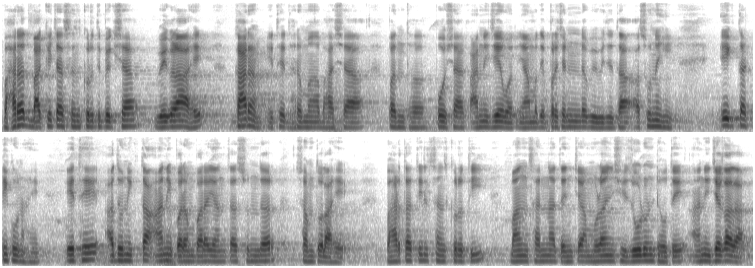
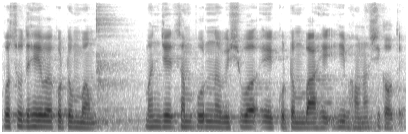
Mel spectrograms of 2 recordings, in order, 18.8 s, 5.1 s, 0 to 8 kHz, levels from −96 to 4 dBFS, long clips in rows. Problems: none marked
